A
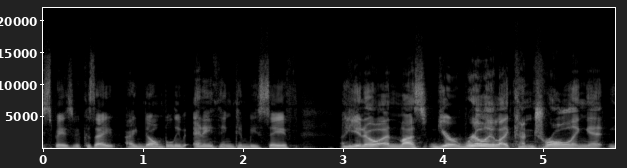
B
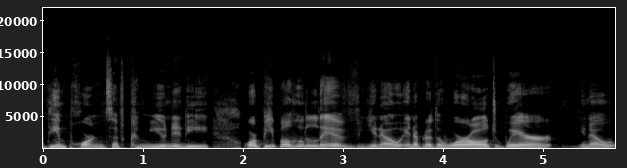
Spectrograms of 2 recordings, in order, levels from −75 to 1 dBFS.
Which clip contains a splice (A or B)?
B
